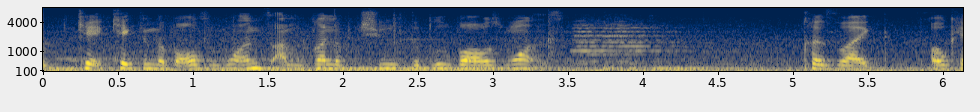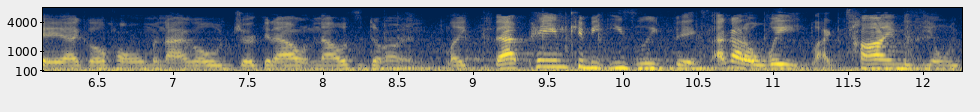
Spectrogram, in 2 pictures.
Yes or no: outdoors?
yes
